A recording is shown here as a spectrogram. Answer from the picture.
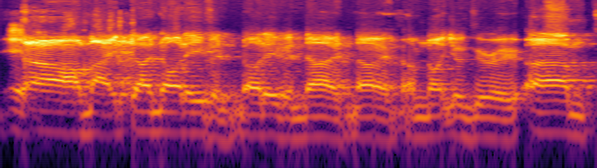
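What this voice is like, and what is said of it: Australian accent. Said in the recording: “I went to Australia ... because of my accent”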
